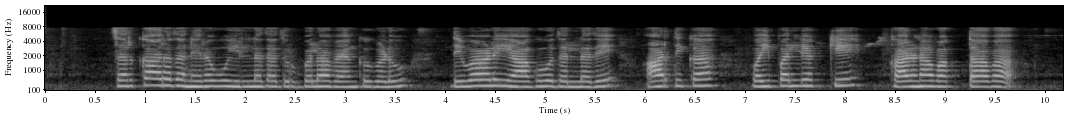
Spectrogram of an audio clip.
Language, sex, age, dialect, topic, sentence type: Kannada, female, 60-100, Central, banking, statement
